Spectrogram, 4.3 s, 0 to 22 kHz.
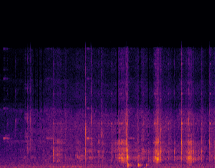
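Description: Light plastic clicks, taps and scrapes from a Panasonic 14.4/18 V cordless drill being handled and turned by hand, with no motor sound: the drill does not run. The clicking gets busier about halfway through.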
